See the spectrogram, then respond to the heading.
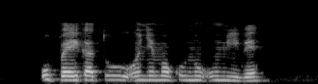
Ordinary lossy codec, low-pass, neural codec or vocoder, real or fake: AAC, 48 kbps; 7.2 kHz; none; real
